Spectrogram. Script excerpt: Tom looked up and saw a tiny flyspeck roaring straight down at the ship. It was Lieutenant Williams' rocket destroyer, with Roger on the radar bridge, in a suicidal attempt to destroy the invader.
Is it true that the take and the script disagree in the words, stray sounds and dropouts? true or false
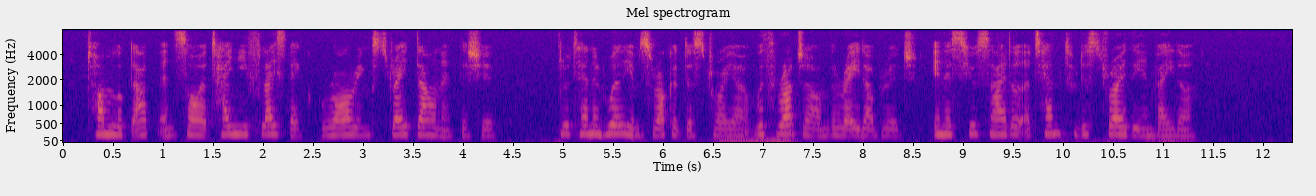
true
